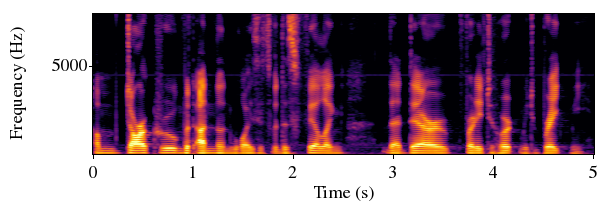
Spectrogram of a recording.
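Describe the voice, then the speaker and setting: A man's voice: mid-range voice, little pitch movement, moderate pace, a bit bright, smooth, no echo. A man giving casual playthrough commentary, reading game text aloud and tossing in jokey side remarks. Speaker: gaming video host. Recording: faint music under the voice. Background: video game music.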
